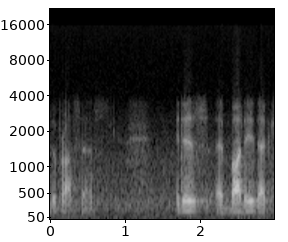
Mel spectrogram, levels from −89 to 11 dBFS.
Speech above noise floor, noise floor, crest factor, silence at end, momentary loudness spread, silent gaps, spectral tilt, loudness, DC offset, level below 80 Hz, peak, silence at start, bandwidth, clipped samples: 24 dB; -47 dBFS; 20 dB; 0 s; 19 LU; none; -7.5 dB/octave; -23 LUFS; under 0.1%; -60 dBFS; -4 dBFS; 0 s; 4.3 kHz; under 0.1%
